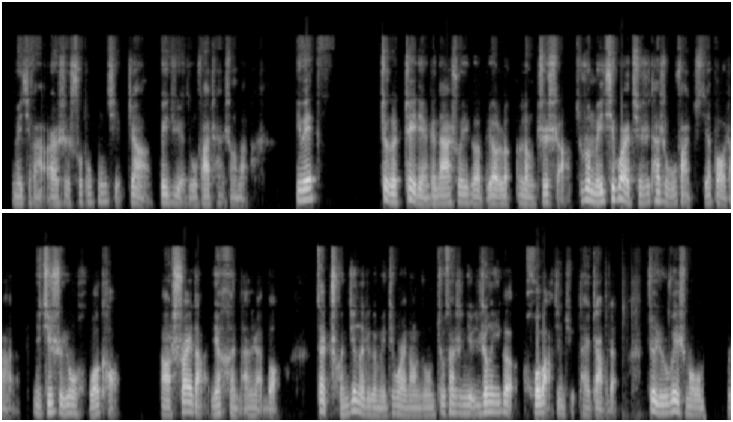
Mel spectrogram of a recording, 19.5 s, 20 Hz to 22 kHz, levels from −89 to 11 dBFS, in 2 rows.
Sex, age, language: male, 20-39, Chinese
